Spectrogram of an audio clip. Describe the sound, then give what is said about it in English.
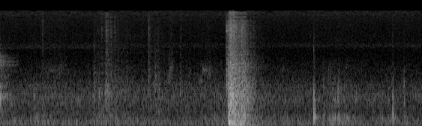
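A front door opens and closes with one loud, sharp bang partway through, followed by a couple of faint clicks from the latch. No one speaks, and the background stays quiet. “Just get out the front door here.”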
